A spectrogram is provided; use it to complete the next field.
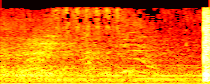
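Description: A low steady hum runs quietly for over a second during a product unveiling demonstration. Then a single sudden, loud, sharp crack of a metal ball striking armored glass cuts in abruptly at the end as the glass is tested.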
